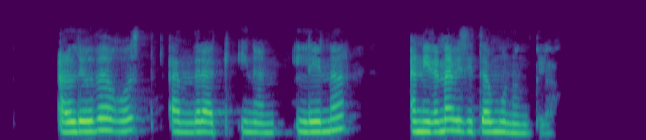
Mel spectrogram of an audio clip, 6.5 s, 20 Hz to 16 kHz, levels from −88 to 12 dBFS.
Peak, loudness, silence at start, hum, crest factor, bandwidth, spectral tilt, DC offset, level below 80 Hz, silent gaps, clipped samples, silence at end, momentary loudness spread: -2 dBFS; -16 LUFS; 0.6 s; none; 16 dB; 6.8 kHz; -5 dB/octave; under 0.1%; -64 dBFS; 3.79-4.09 s; under 0.1%; 0.95 s; 13 LU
